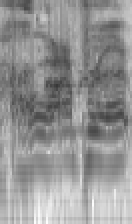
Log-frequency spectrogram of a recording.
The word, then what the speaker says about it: Hrpra: That's what it's spelled like on the screen. It's HRPRA. There's a vowel and it's at the end. It's just a guttural sound you choke up out of your throat.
